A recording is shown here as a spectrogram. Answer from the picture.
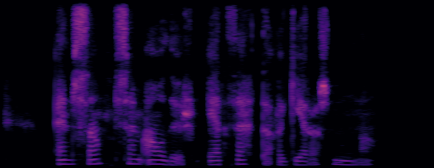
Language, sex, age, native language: Icelandic, female, 16, Filipino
